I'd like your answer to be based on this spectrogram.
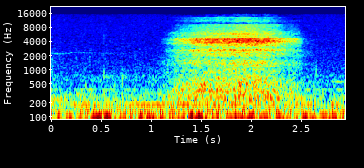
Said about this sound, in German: Wir nehmen den ersten tiefen Atemzug und atmen ein.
